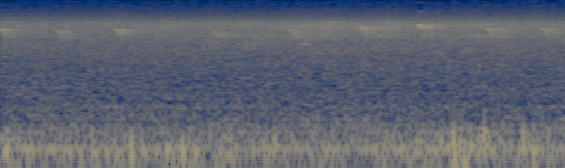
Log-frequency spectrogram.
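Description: Outdoor ambience: a steady low rumble of wind on the microphone, with a series of high, short chirps repeating about twice a second.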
